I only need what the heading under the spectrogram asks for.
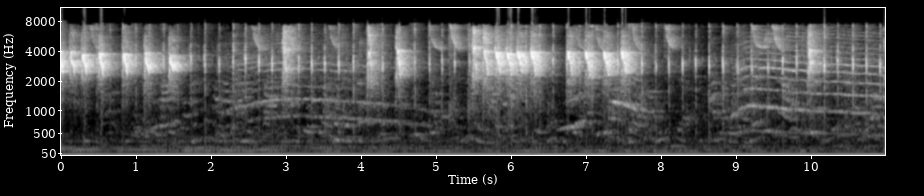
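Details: Grey-cheeked bulbul singing in short, fast bursts of harsh, high chattering notes, separated by gaps filled with sharp ticking clicks and a few softer whistled notes.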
